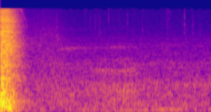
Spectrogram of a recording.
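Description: A man's spoken word ending in a brief hiss at the very start, then quiet room tone.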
